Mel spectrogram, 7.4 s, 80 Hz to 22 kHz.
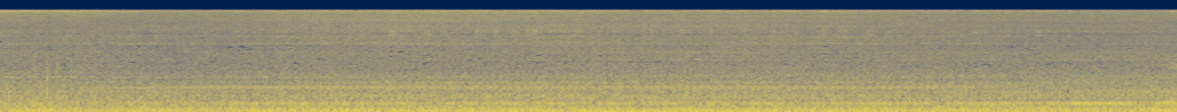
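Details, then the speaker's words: Beer walk-in cooler compressor on a pump-down attempt: a constant deep drone that never unloads or pumps down. Suction line is still cold and discharge hot, and head pressure reaches about 410 psi. The compressor is suspected to be bypassing internally. "see so it's running it's still got a cold suction right still has a hot discharge wine but it's just internally by passive you can hear"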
